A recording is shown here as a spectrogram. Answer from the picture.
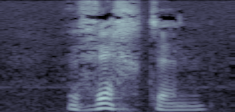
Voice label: "vechten", Dutch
